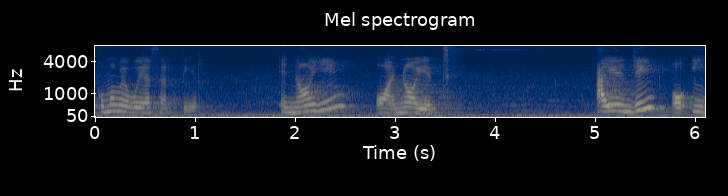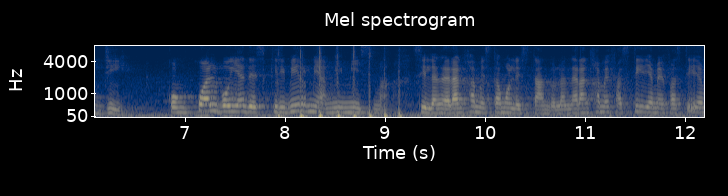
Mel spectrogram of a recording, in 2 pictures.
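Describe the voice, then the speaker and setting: A woman's voice: mid-range voice, a little mellow, big-room sound, slight background noise. A woman with a Peruvian Spanish accent teaching an English class, explaining step by step and quizzing her students. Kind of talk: classroom lesson.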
